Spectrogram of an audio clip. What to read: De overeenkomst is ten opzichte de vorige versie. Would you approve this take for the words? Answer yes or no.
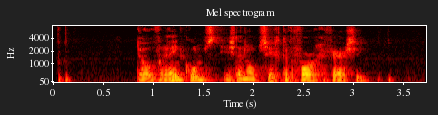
yes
